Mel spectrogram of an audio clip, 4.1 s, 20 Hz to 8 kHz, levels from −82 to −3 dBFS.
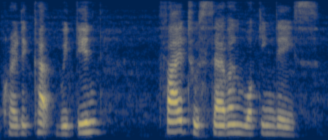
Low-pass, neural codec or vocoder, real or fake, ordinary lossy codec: none; codec, 16 kHz, 16 kbps, FreqCodec, smaller model; fake; none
